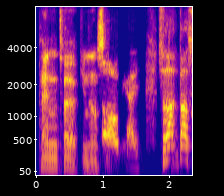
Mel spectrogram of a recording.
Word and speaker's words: Pentyrch: apologies for the pronunciation pen as like a writing pen and then Turk you know tur like turkey but pen Turk you okay so that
